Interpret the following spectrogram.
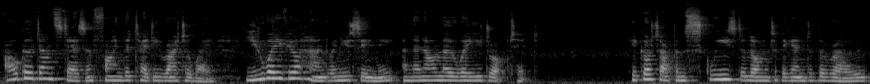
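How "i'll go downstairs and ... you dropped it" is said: ordinary delivery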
